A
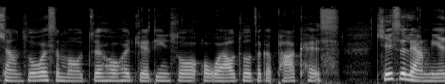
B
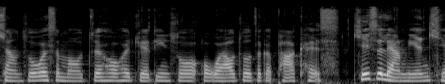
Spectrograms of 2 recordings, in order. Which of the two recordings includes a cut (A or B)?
B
